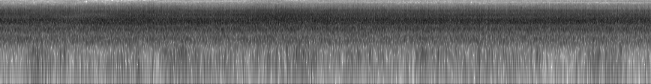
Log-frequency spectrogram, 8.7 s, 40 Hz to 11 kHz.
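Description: Steady FM static hissing from the speaker of a Baofeng BF-F8HP handheld radio tuned to 145.800 MHz. The squelch is open and no signal is coming down from the ISS between the astronaut's transmissions.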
